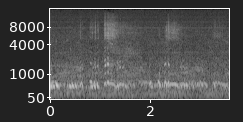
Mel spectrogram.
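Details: Low warbling bubbling of black grouse in Scotland on a bitterly cold morning, in wavering phrases with small gaps between them. Two sharp hissing bursts stand out above the murmur.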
